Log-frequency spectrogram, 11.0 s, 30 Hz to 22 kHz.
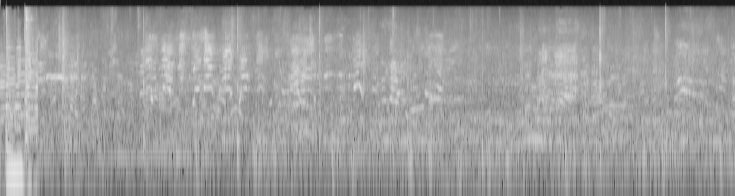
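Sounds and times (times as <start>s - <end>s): children playing and calling out: 0.0s - 11.0s.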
